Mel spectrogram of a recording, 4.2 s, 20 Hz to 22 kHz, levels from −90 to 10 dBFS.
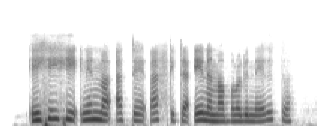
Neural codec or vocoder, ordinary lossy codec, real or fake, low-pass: codec, 16 kHz, 0.5 kbps, X-Codec, HuBERT features, trained on balanced general audio; none; fake; 7.2 kHz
